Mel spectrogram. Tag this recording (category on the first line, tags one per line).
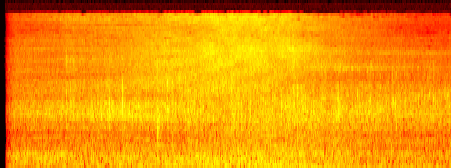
Sound effects > Vehicles
automobile
car
vehicle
